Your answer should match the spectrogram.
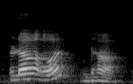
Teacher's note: जिनके उच्चारण में जिह्वा अग्र मूर्धा का स्पर्श करके झटके से खुलती है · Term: उच्छिष्ट व्यंजन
